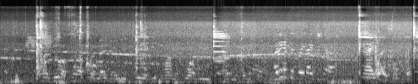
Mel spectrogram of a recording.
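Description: A few sharp metallic clinks and knocks as a metal cross-brace pipe and its fittings are handled and fitted into place, the last ones ringing briefly, under low talking.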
